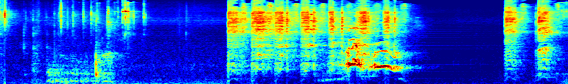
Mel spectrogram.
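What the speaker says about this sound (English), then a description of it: "I gotta get my chicken." A pet chicken clucks and squawks in short bursts, close by and fairly loud, with a gap of silence before a final couple of calls.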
